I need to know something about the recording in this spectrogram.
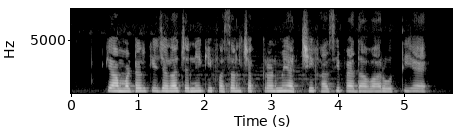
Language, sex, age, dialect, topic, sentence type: Hindi, female, 25-30, Awadhi Bundeli, agriculture, question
